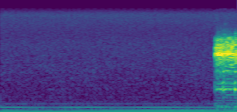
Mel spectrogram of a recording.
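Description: Steady electrical mains hum with a faint hiss underneath, the music having stopped.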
